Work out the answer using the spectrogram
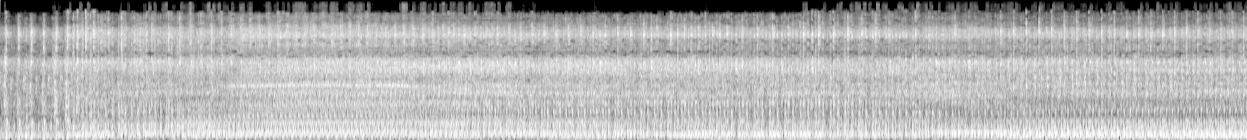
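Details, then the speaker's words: Yamaha Virago V-twin idling right after a brand-new spark plug replaced the old one: even, regular beat with no misses while warming up; it sounds better, now normal idle. "we'll just see if it makes a difference guys brand new spot plug oh that sounds better john"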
